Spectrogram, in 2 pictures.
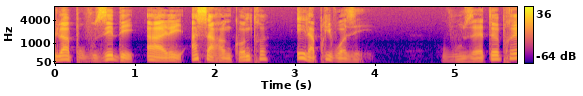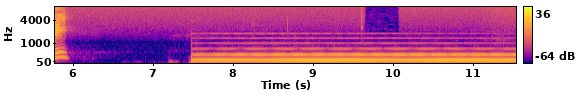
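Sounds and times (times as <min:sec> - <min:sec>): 
speech: 0:00.0 - 0:03.9, 0:04.8 - 0:06.0, 0:07.5 - 0:07.7
gong struck and ringing: 0:07.5 - 0:11.5.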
